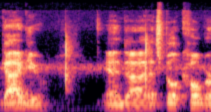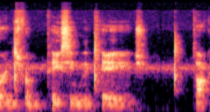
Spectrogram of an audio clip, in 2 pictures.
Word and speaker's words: Cockburn: And it's spelled Cockburn, but it's Bruce Coburn's Celestial Horses.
